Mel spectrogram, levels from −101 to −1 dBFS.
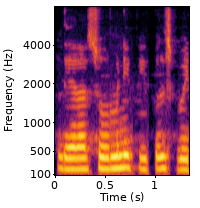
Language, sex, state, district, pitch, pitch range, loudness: English, female, Karnataka, Bangalore, 195 Hz, 190-200 Hz, -12 LUFS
